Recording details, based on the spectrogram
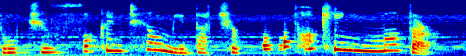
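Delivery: whispered, in a put-on voice. Playing a character who whispers to another character: whispering in character. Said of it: "she's gonna whisper this to him".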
